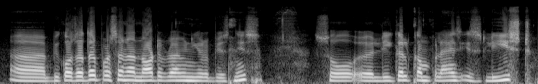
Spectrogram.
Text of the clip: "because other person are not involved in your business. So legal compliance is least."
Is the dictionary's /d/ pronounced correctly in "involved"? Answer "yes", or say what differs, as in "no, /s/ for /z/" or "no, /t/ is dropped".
no, /d/ is dropped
